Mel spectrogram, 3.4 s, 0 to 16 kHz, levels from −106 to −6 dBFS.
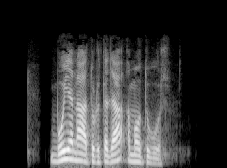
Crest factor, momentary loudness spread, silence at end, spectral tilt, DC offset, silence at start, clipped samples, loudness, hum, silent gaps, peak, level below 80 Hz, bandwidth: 18 dB; 13 LU; 1 s; -10 dB/octave; under 0.1%; 0.75 s; under 0.1%; -18 LUFS; none; none; -2 dBFS; -60 dBFS; 5.6 kHz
